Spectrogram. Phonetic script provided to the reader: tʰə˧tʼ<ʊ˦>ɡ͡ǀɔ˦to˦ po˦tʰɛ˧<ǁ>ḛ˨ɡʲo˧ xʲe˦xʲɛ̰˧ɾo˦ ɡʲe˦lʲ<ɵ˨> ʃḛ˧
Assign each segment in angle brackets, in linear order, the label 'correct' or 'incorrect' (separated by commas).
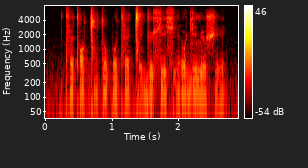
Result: incorrect, incorrect, incorrect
